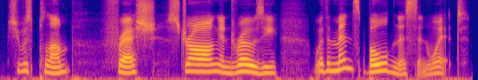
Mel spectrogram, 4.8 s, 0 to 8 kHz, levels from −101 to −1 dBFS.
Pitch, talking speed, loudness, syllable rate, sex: 205 Hz, 150 wpm, -17 LUFS, 4.1 syllables/s, female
